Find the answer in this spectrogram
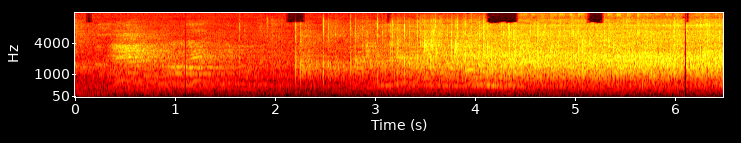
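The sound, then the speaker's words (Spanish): During a sermon, an audience breaks into applause: dense, crackling clapping that starts moderately, then swells louder and holds steady, with some crowd voices mixed into the noise. “Se está dando un aplauso, no te está saliendo.”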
